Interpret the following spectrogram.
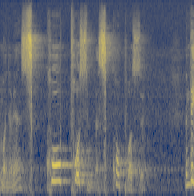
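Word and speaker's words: σκοπός: 근데 이 헬라어의 원래 그 발음은 뭐냐면 스코포스입니다. 스코포스.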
